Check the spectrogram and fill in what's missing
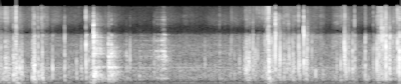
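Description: A palm-sized white plastic polymailer shipping bag holding weight-lifting gym gloves is squeezed by bare fingertips while a pen is briefly held in one hand. The thin plastic gives off bright, crackly crinkling in quick bursts, with a quieter pause in the middle before the crinkling picks up again.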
